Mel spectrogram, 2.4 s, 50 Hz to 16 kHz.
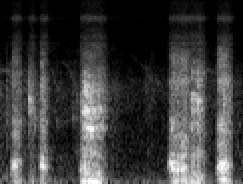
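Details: Piglets 32 days old on a farm, at the age of weaning from the sow, give short rough grunts in quick clusters: two quick ones, a longer louder grunt, a pause, then two more grunts.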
